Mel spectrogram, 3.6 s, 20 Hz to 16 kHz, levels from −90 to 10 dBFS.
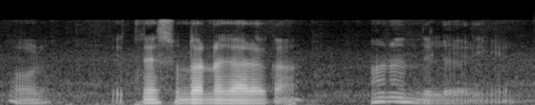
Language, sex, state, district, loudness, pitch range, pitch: Hindi, female, Bihar, West Champaran, -19 LUFS, 100-115 Hz, 105 Hz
